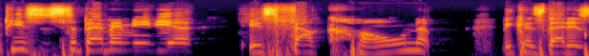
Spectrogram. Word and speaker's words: Falcone: Falcone is the correct Italian pronunciation, while Falonee is the Americanized version.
